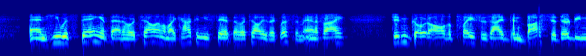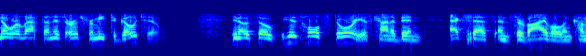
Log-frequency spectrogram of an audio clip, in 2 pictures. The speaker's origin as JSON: {"language": "English", "town": "Chicago", "region": "Illinois", "country": "United States", "said": "Also, I'm from Chicago, and … are really a blues band"}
